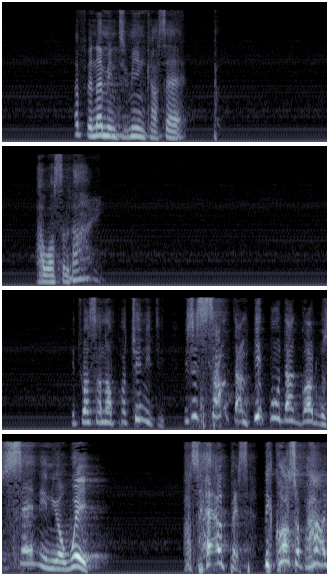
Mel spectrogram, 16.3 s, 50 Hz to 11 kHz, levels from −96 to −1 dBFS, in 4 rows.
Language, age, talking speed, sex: English, 50-69, 85 wpm, male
